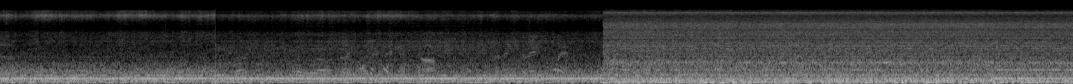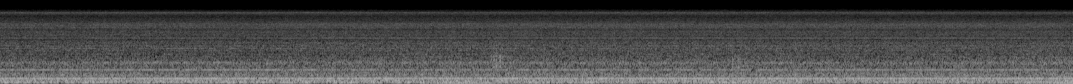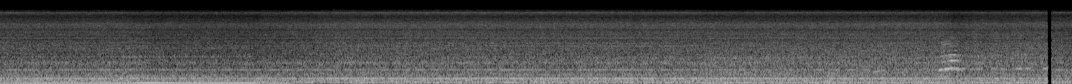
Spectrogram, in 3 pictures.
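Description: A C-17 Globemaster III's jet engines running on the ground, heard from inside its open cargo hold as a steady rushing noise with a constant hum. For the first few seconds the sound is thinner, then it turns abruptly fuller and brighter about six seconds in.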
